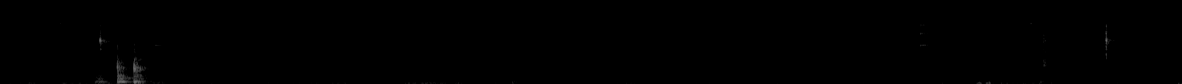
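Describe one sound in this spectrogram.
A spoon clinks and scrapes against a glass bowl.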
